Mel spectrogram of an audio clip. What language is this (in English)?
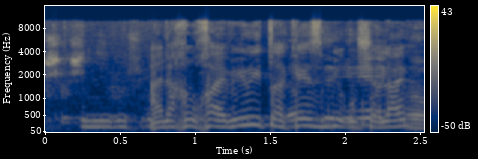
Hebrew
